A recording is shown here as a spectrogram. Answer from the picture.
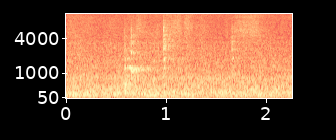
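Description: Faint taps and short squeaks of a marker writing on a whiteboard, a few light ticks over a low steady room hum.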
